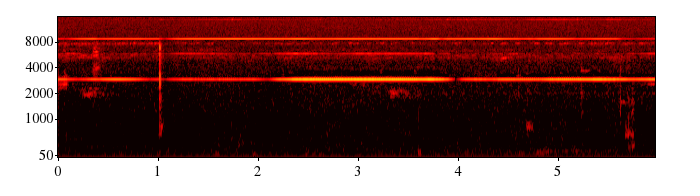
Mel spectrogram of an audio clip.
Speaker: With this one, there is a beep sound you can hear, that is whether our multimeter is in correct position or not.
